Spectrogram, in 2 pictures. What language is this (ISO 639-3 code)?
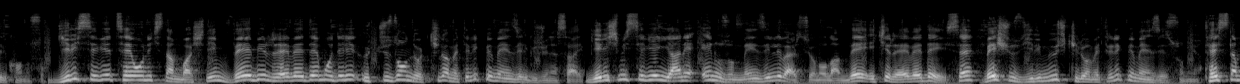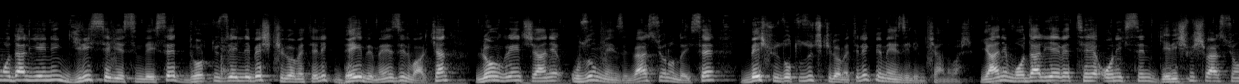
tur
